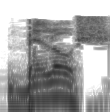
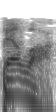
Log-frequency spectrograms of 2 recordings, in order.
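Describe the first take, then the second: First: The name ends in a soft sh sound. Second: The name ends in a hard k sound. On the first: The speaker calls it wrong. "Sala mispronounces his name and says" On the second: The speaker calls it right. "no, Belloc, not Belosh"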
